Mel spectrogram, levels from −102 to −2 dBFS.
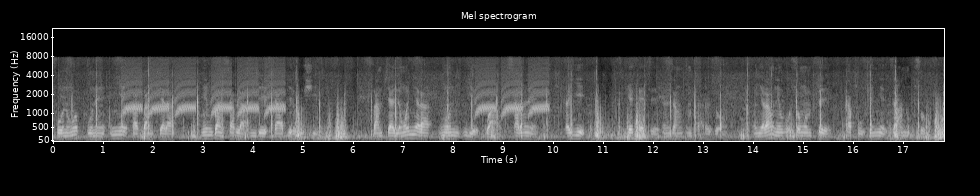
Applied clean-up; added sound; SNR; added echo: none; Walk, footsteps + Alarm; 1 dB; none.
